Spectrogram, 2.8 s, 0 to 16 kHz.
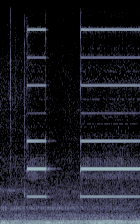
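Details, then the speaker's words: Prolink 700AC UPS with its cover removed, switched on without mains: a short high-pitched beep, then a longer steady beep over a quiet hum; normal, running on battery with the battery icon shown. "පේනවා සද්දෙත් ඇහෙනවා. කිසි ප්‍රශ්නයක් නැහැ. බැටරියෙන් දුවන icon එකට වැටෙනවා."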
